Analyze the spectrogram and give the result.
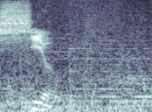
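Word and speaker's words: Ciel: I think they pronounced it Shield. C-I-E-L.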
